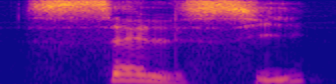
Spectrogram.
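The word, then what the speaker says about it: celles: and then all right feminine plural Cel okay don't pronounce the final s Cel s all right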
